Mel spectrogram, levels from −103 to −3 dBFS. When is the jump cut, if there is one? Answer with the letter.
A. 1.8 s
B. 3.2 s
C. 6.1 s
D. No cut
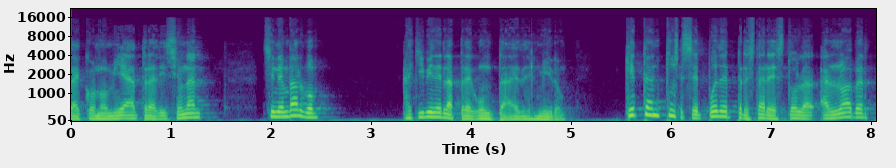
C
